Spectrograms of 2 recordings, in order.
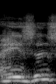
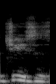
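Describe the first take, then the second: First: The name is pronounced the Spanish way. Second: The name is pronounced the English way. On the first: "Spanish pronounces it" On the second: "we would pronounce it"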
